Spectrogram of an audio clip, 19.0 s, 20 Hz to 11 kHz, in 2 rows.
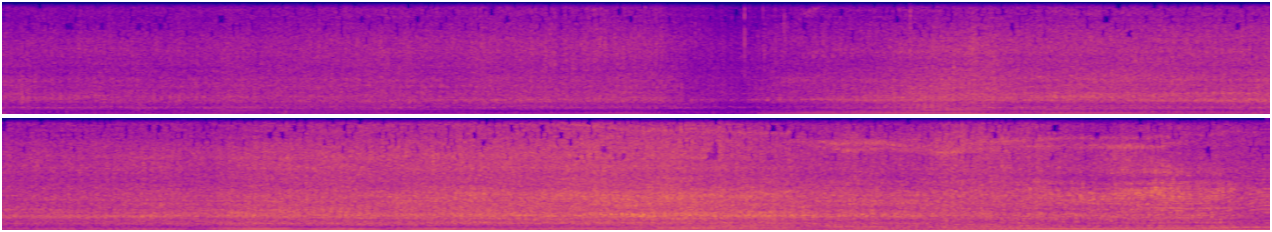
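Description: Lifted off-road 4x4's engine revving as it drives through mud. The pitch rises in surges about six and eleven seconds in, and the engine gets louder as the truck comes up close near the end.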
